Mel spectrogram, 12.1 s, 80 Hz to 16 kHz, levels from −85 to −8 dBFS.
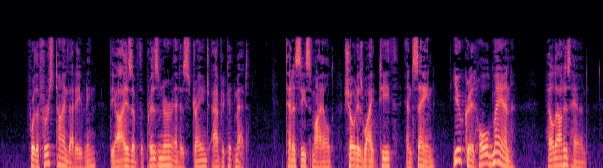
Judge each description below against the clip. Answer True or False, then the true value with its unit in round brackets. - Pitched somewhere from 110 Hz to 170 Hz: False (100 Hz)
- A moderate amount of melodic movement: True (4.2 semitones)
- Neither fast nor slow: True (155 wpm)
